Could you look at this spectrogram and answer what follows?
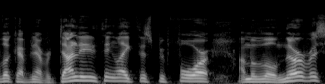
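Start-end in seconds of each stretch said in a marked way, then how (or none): none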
